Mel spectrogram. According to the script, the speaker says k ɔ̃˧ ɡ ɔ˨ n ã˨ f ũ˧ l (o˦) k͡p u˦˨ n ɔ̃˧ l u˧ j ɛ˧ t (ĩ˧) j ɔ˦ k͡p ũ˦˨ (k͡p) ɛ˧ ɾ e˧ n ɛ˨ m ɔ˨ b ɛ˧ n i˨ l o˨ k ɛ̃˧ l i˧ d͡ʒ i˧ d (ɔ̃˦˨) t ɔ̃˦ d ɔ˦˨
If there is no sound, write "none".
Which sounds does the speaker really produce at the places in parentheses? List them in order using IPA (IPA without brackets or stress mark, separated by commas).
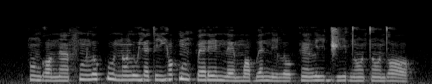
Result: o˦, i˧, k͡p, ɔ̃˧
